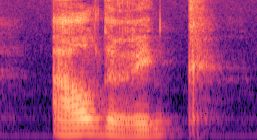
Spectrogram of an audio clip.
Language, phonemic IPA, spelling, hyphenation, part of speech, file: Dutch, /ˈaːl.də.rɪk/, Aalderik, Aal‧de‧rik, proper noun, Nl-Aalderik.ogg
- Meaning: a male given name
